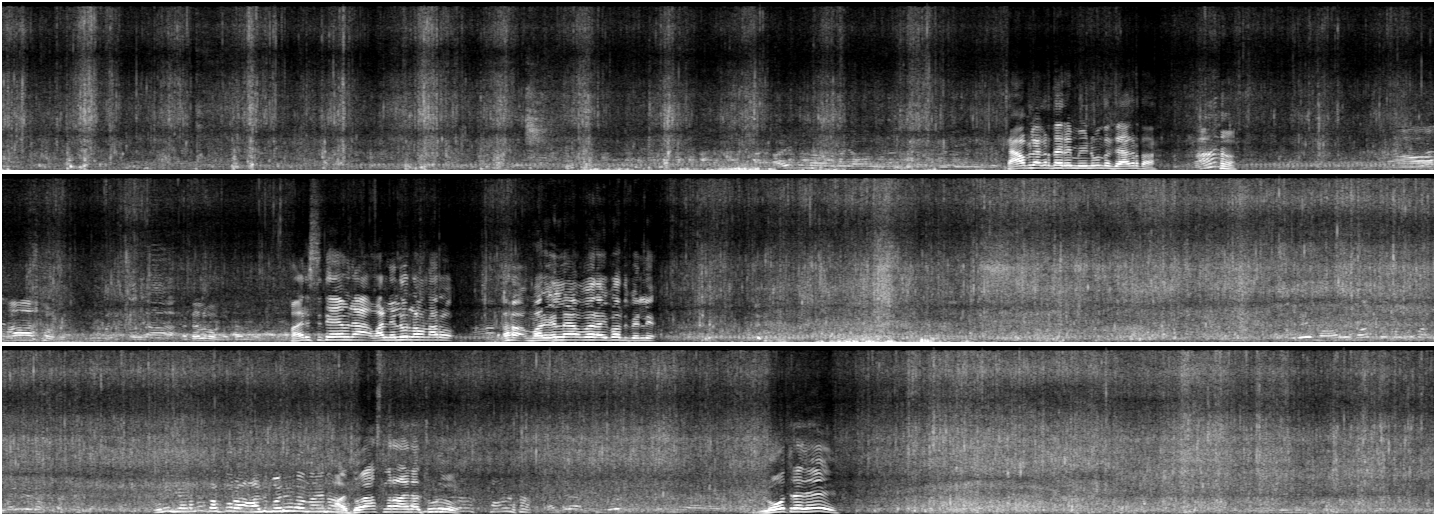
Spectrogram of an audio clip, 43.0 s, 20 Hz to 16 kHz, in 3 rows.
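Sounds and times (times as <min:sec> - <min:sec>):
floodwater rushing: 0:00.0 - 0:42.9
low rumbling: 0:05.1 - 0:10.2, 0:12.5 - 0:20.8, 0:21.4 - 0:25.5.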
